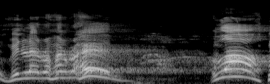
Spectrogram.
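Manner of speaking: fierce, abrupt recitation; forceful recitation. Retold or imitated. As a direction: bark it out like stern Umar. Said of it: "Kalau Sayyidina Umar".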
